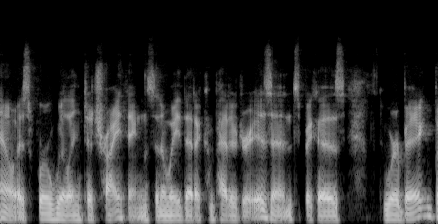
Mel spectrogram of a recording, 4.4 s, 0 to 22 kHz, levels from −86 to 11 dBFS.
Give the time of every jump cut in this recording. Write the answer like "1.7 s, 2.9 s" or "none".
none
